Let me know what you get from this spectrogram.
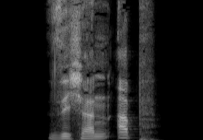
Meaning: inflection of absichern: 1. first/third-person plural present 2. first/third-person plural subjunctive I
- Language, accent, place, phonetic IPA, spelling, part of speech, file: German, Germany, Berlin, [ˌzɪçɐn ˈap], sichern ab, verb, De-sichern ab.ogg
